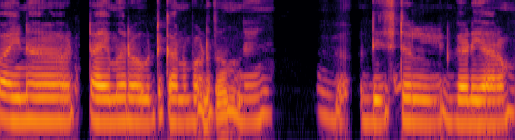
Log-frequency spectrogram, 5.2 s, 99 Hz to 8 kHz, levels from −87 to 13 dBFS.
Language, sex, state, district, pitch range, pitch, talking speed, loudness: Telugu, male, Andhra Pradesh, Guntur, 180-195 Hz, 185 Hz, 70 wpm, -15 LUFS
